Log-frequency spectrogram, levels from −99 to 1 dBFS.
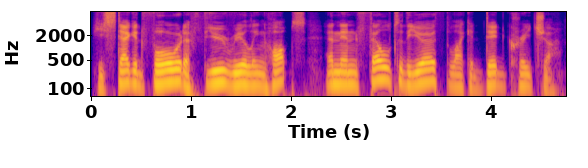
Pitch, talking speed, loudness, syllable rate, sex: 120 Hz, 215 wpm, -17 LUFS, 5.2 syllables/s, male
